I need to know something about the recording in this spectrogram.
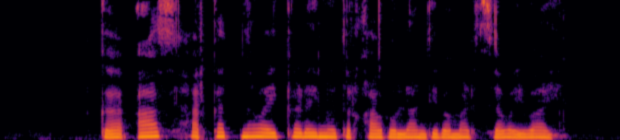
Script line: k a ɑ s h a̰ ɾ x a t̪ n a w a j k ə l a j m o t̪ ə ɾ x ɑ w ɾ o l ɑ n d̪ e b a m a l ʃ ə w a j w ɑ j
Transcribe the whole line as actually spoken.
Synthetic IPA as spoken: k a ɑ s h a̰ ɾ k a t̪ n a w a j k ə ɽ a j n o t̪ ə ɾ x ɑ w ɾ o l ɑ n d̪ e b a m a ɽ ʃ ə w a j w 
